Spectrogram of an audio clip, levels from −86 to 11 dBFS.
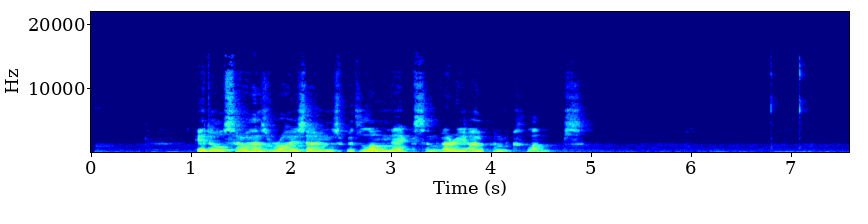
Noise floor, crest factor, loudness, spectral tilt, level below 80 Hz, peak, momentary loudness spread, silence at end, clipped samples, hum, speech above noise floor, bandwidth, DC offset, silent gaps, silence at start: -69 dBFS; 18 dB; -31 LUFS; -6.5 dB/octave; -64 dBFS; -16 dBFS; 12 LU; 2.7 s; under 0.1%; none; 38 dB; 14.5 kHz; under 0.1%; none; 1.05 s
